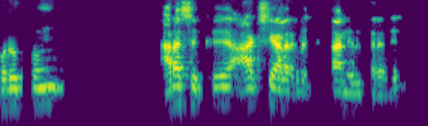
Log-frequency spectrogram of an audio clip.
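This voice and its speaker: A man talks in a plain, everyday voice. His intonation stays fairly even. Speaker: guest speaker. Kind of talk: formal speech. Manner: formal.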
